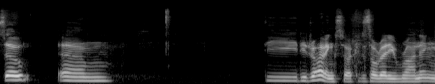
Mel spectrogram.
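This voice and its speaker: With a non-native accent, a man is speaking. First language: German. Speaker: electronics hobbyist. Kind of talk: unscripted technical demo talk to camera. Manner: hesitant, many filler words. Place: workshop. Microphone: phone near.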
